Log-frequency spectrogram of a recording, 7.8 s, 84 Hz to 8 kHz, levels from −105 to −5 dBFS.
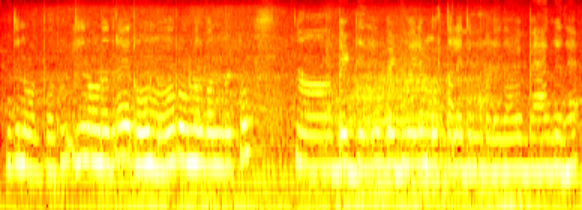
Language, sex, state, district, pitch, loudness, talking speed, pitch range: Kannada, female, Karnataka, Dharwad, 220 Hz, -15 LUFS, 145 wpm, 210-235 Hz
